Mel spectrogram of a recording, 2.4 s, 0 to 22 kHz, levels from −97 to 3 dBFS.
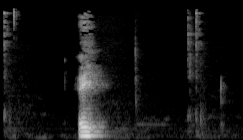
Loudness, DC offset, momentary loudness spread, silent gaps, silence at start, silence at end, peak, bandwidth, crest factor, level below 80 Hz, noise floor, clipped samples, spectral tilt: -21 LUFS; under 0.1%; 24 LU; none; 0.8 s; 1.45 s; -2 dBFS; 16.5 kHz; 24 dB; -64 dBFS; -74 dBFS; under 0.1%; -6.5 dB/octave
